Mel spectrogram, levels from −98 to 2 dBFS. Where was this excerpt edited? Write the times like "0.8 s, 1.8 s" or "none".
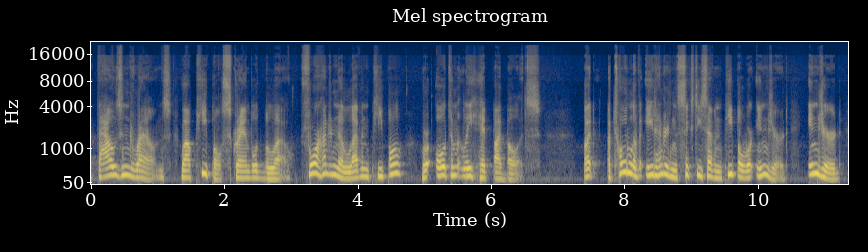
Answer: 1.3 s, 3.1 s, 7.7 s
